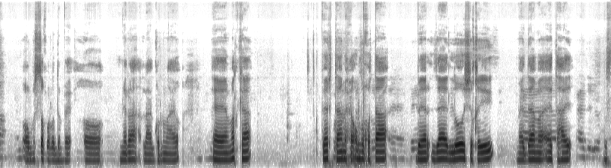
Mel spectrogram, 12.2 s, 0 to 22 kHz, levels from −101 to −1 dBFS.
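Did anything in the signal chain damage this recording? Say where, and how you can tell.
Yes. At 3.64 s there is an underrun with held sample at the driver or buffer stage. For about 1.3 ms the speech waveform freezes flat at its last value, which fits a 64-sample gap at 48 kHz. Almost no audio is lost, so playback resumes where it stopped. A dropout to zero would pull the waveform to silence and give a sharper click.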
